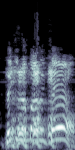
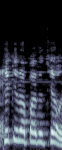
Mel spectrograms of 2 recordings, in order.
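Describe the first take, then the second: First: Higher and much louder, booming the repeat; insist, like he won't say it a third time; louder insistent command. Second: Said in the usual way. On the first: Acted. God repeats command, Moses balks.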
